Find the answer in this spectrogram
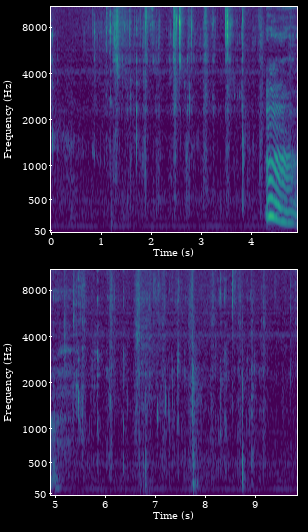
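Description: Close-miked chewing and biting of a grilled chicken salad with leafy greens: a string of small crisp crunches and clicks. About four seconds in comes a short hummed vocal sound that falls in pitch.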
